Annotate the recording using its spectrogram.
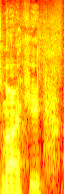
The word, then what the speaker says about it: Nike: Yeah, the pronunciation is Nike. It's named after the Greek god of victory, yeah. Greek goddess of victory, and her name was pronounced Nike.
